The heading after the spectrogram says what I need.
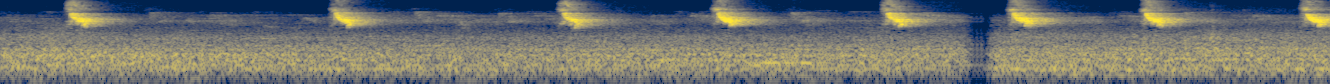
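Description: House sparrow giving single sharp, bright chirps that drop in pitch, about one every second or two, over a steady low background hiss.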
